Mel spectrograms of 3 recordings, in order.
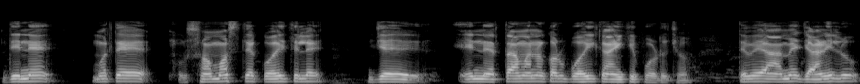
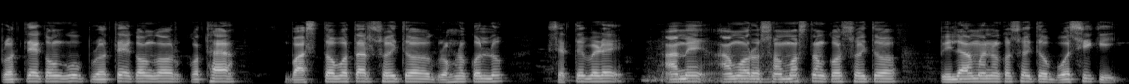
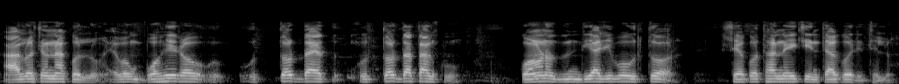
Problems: constant background noise, continuous background conversations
